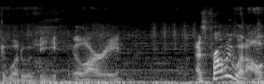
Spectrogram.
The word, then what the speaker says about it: Illari: control Point maps are you've seen some people pronounce it like Hillary like Hillary I guess that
